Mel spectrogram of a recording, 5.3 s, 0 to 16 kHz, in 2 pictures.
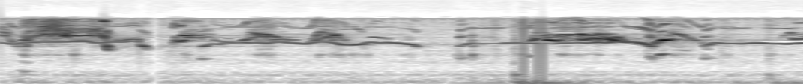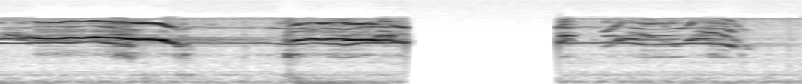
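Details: Peregrine falcon with a pigeon at its nest, CSU Orange, 7:59 am on 24 October 2018; wavering, harmonic wailing calls run almost unbroken, a brief knock midway, then a short dropout and more whining.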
